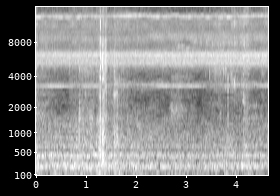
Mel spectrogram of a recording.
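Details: Honey bees at a hive being harvested for honey give an unbroken low buzzing drone; a brief rustle near the second mark and a faint high whine sit over the hum.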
